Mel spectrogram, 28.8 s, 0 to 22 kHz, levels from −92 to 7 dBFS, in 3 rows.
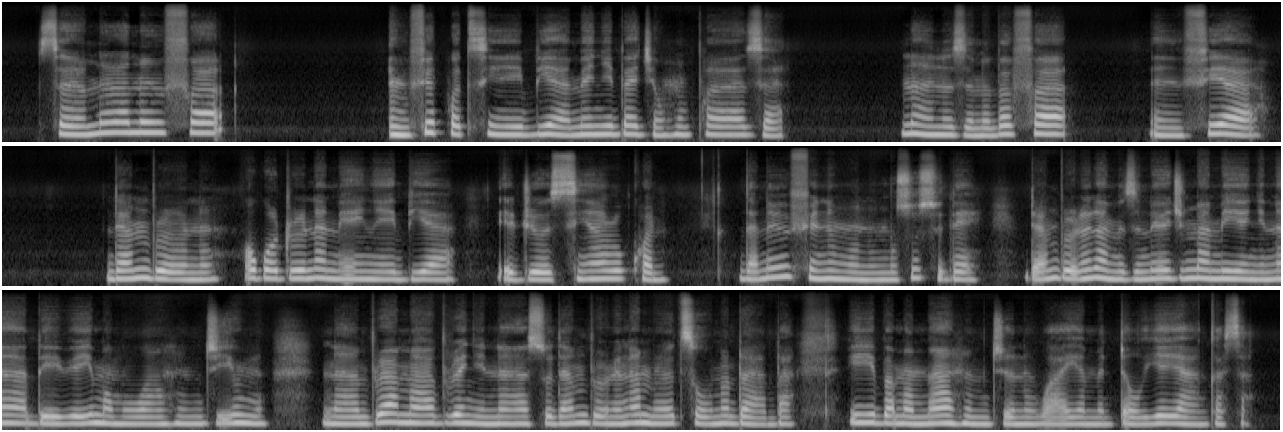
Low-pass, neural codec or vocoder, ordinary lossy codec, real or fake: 19.8 kHz; autoencoder, 48 kHz, 32 numbers a frame, DAC-VAE, trained on Japanese speech; none; fake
